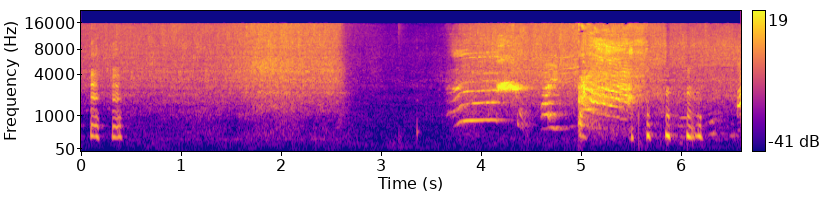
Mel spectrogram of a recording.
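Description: A young girl laughing and then squealing in high, gliding shrieks as she is sprayed with a garden hose. The hiss of the hose's spray is heard between, building for about two seconds before cutting off suddenly.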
